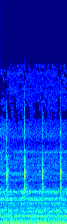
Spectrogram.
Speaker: The clicking sound is the fuel pump and that turbine sound is the heater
